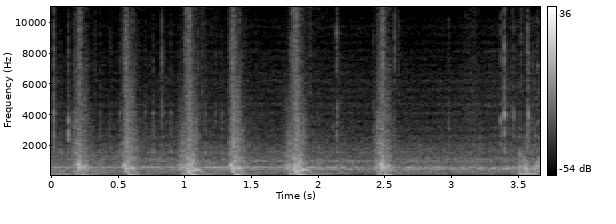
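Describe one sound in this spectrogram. Footsteps thud in quick, even steps.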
